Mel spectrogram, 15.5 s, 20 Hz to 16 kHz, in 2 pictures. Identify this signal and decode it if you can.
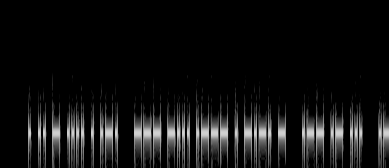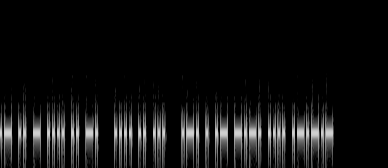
Morse code, heard as a keyed tone, about 25 wpm, 700 Hz. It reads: EITHER OBJECT WAS WITHIN HIS REACH.
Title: Sentences from Top 1000 Words - Review Part 4 - 25wpm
